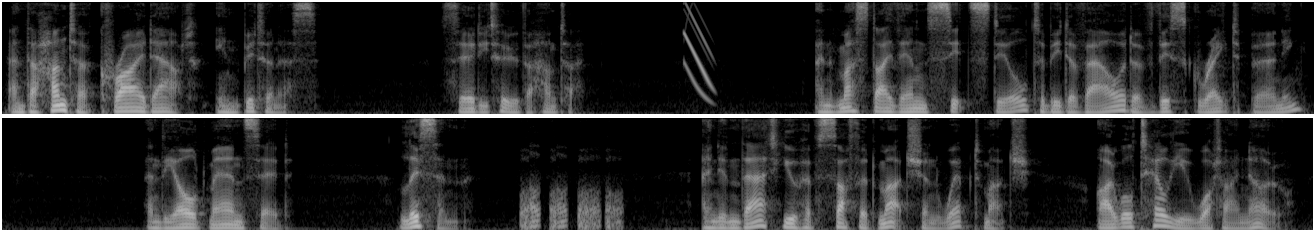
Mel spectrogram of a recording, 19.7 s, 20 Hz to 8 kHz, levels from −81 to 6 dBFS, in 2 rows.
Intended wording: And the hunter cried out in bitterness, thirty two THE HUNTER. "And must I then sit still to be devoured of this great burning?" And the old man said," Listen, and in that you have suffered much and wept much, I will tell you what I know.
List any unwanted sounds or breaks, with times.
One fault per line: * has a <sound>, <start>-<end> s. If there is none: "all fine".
* has a chirp, 5.1-5.4 s
* has a laugh, 13.7-14.5 s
